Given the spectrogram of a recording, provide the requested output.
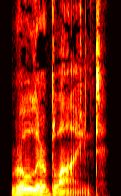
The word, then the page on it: roller blind: American English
